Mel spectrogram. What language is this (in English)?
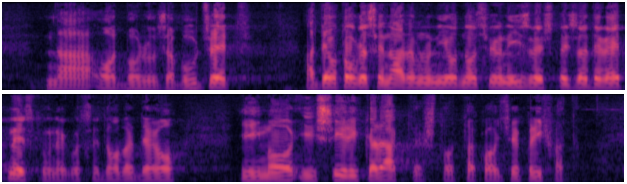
Serbian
